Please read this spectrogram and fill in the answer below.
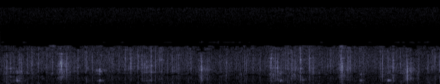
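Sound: water dripping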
